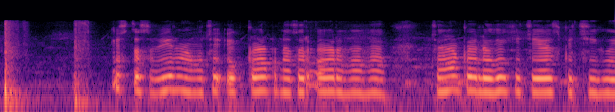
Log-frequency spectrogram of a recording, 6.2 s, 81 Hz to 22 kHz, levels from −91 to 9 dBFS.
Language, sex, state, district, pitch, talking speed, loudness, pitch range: Hindi, female, Chandigarh, Chandigarh, 225 Hz, 155 wpm, -20 LUFS, 220-230 Hz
